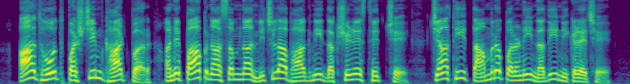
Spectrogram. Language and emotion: Gujarati, neutral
